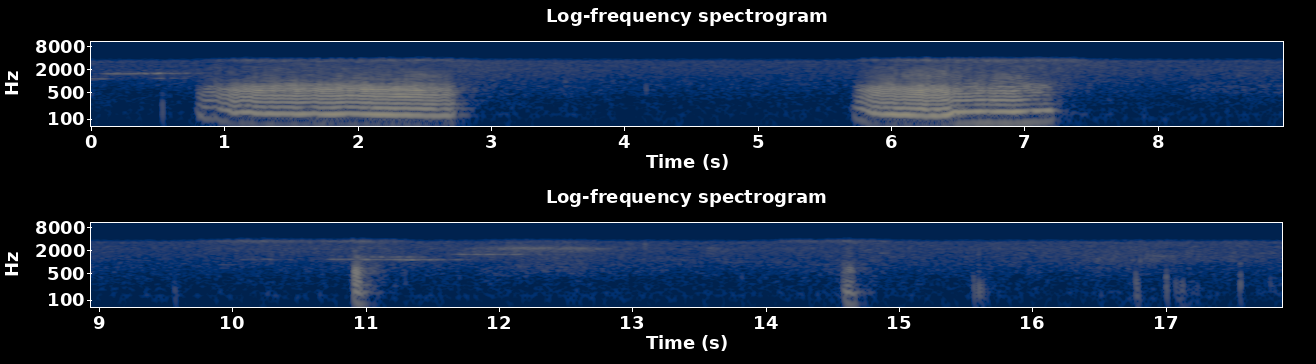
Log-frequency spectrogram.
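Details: Cavalier dog: two long, loud rattling snoring breaths, then quiet breathing with faint sniffs; snoring.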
